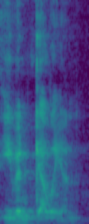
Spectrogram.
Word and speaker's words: Evangelion: Is that how it's actually pronounced, not Evangelion? – Yeah, it's There's Evangelion. No J, yeah. – It's Evangelion. – Yeah. Eva units, Evangelion. – Yeah. – Well, I would pronounce it like you would Angel. – That's and it. You're off the... Pack your shit and go. – No. – You're done. – They pronounce hard G.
